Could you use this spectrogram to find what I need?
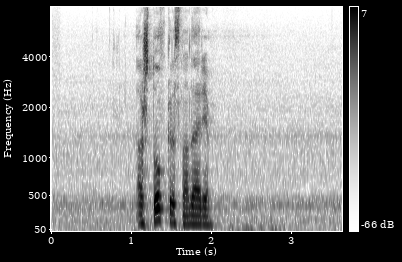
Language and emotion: Russian, neutral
